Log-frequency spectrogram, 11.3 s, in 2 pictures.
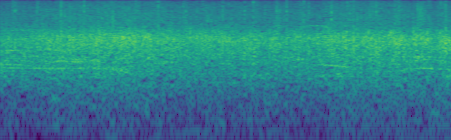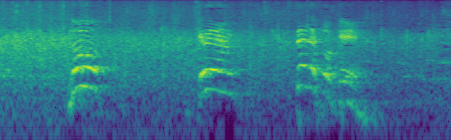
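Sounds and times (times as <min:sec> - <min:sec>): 
audience applause: 0:00.0 - 0:11.2.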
